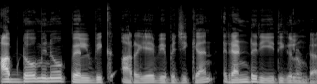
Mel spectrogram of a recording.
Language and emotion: Malayalam, neutral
